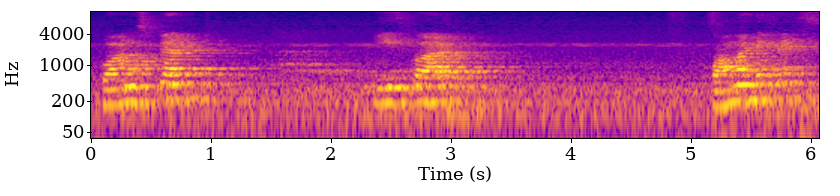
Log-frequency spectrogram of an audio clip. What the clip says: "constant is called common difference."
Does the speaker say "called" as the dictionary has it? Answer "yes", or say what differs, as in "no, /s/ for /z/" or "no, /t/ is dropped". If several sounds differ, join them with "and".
no, /l/ is dropped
